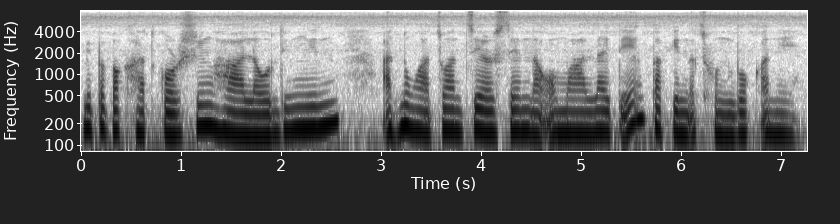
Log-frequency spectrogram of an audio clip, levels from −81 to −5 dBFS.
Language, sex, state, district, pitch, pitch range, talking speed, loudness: Mizo, female, Mizoram, Aizawl, 150 Hz, 140-165 Hz, 200 wpm, -15 LUFS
